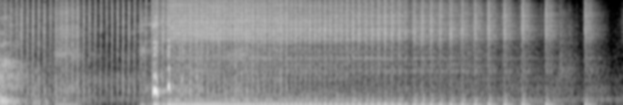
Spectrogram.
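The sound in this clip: A prize wheel spins with a rapid, regular run of clicks that slows and spreads apart until the wheel stops.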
